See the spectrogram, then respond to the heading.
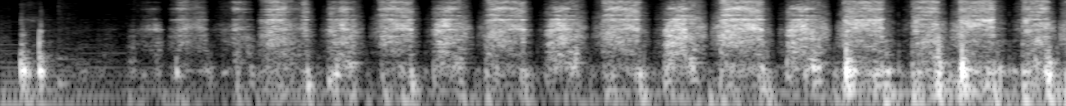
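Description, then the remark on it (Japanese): A block of dried bonito (katsuobushi) being shaved on a plane box with a protruding blade: a steady run of about ten or eleven close, rasping strokes, each a bright scraping swish repeated at an even rhythm, with no talking. “じゃあ最後にちょっと今日せっかく持ってきていただいたので削っていただいてもいいですか”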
